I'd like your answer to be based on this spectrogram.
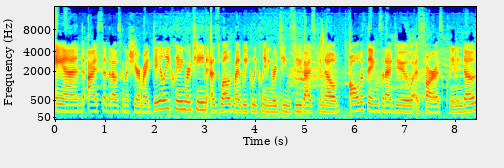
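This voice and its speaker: Against noticeable background noise, a woman with fairly low pitch talks at a fairly quick pace with fairly even intonation. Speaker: cleaning vlogger. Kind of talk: casual vlog talk.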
